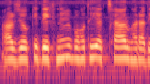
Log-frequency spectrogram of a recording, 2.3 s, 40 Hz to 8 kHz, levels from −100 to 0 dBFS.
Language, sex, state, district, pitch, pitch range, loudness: Hindi, female, Odisha, Khordha, 200 Hz, 190-210 Hz, -17 LUFS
